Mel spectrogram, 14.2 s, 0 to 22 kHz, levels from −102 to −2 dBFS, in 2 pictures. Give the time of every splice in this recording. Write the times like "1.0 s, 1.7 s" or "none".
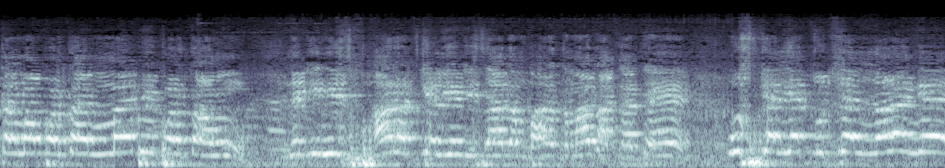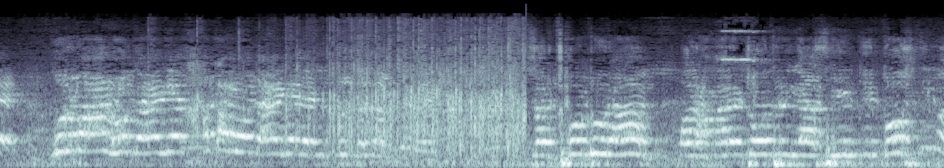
10.9 s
